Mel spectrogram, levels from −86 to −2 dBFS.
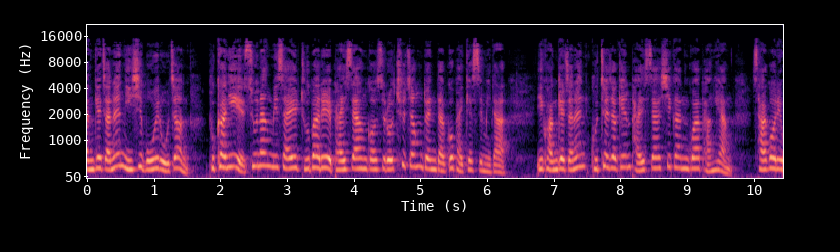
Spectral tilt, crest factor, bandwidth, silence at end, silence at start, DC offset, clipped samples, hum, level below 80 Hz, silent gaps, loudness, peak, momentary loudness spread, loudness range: -3.5 dB/octave; 16 dB; 15.5 kHz; 0 s; 0 s; under 0.1%; under 0.1%; none; -56 dBFS; none; -22 LUFS; -6 dBFS; 8 LU; 3 LU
